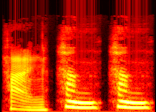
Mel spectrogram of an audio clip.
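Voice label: "hang", English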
